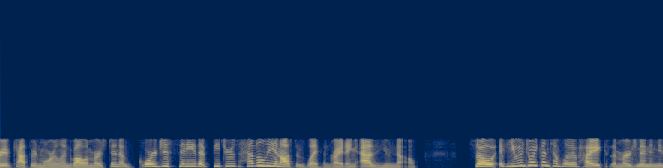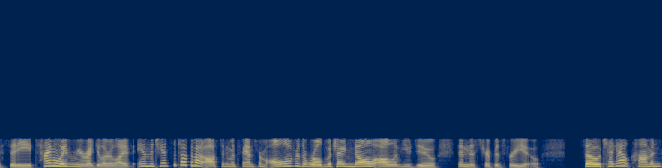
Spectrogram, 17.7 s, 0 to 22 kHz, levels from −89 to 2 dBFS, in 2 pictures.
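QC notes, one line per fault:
No faults found; the speech carries the usual G.711 telephone-band character, with nothing above 4 kHz and only a faint grain that tracks its level.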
